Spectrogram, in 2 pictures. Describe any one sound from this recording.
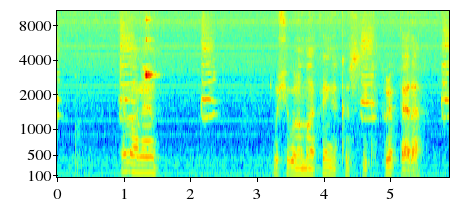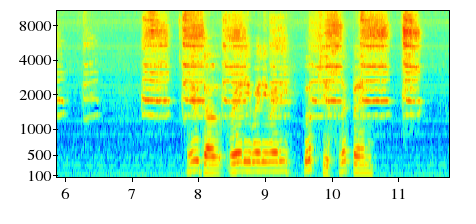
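An elderly man talks calmly up close.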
